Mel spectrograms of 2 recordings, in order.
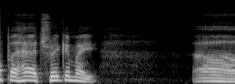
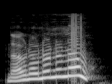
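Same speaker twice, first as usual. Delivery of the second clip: rising, loud no-no-no as the play goes wrong; frustrated shout; 13 semitones higher, 7 dB louder than usual. Real, not acted. Gamer yelling at the joypad in frustration. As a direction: yell it out at the controller.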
